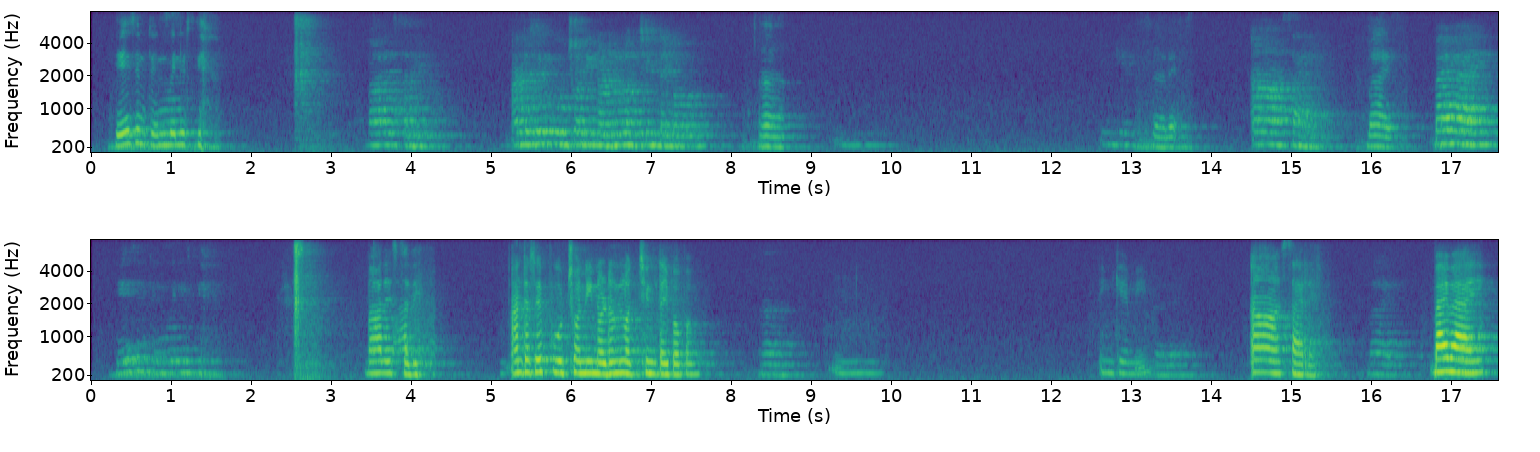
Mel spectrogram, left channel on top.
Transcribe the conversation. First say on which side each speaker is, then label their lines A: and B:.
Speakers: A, on the left; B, on the right.
A: ఏశిన్ టెన్ మినిట్స్ కే
B: ప్చ్ బాధ ఏస్తది అంత సేప్ కూర్చొనీ నడుంలు నొచ్చింటాయి పాపం.
A: ఆ
B: ఉమ్ ఇంకేమి
A: సరే
B: ఆ సరే
A: బాయ్
B: బాయ్ బాయ్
